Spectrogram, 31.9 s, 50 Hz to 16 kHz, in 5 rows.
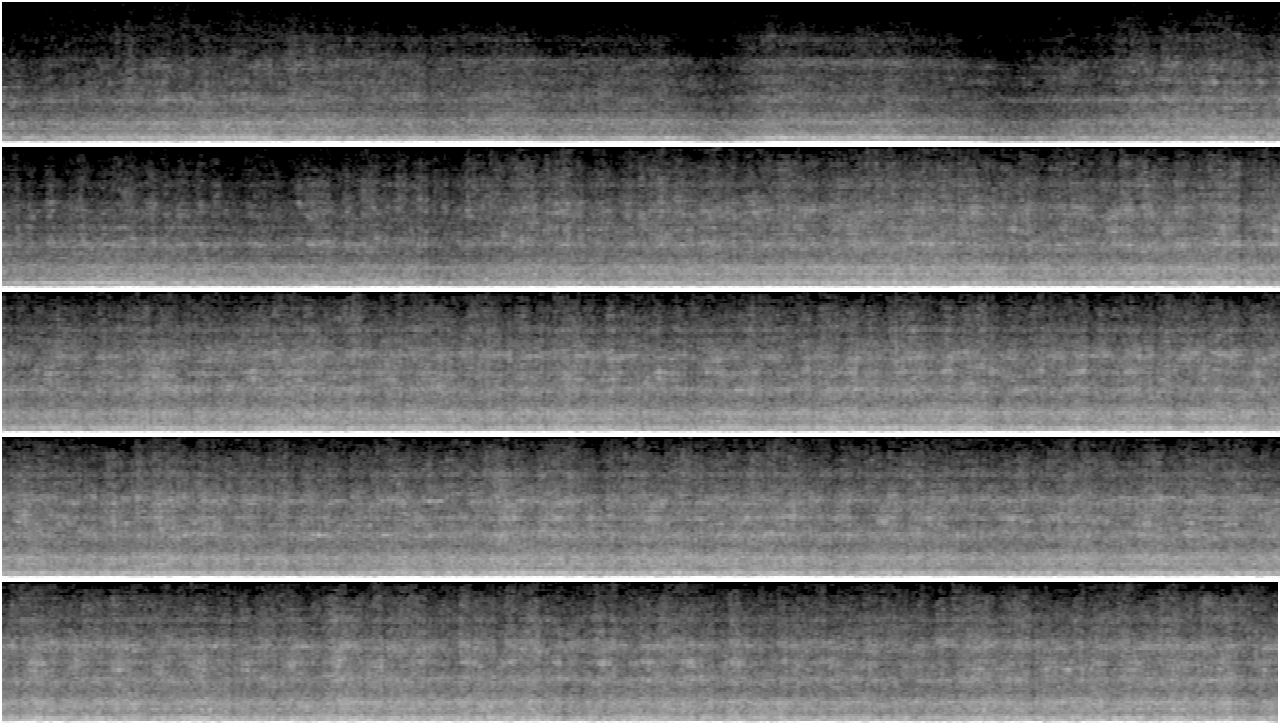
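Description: V8 engine of a Miata swap idling, with a brief rise and fall of revs a few seconds in and a short dip in level near the five-second mark, then a steady idle.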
